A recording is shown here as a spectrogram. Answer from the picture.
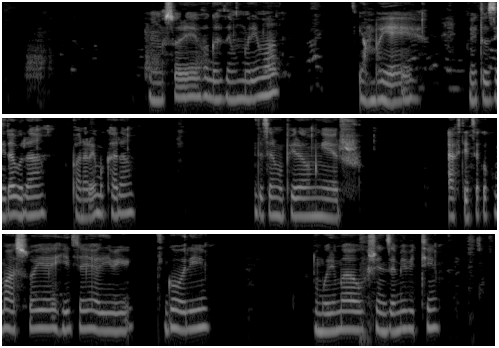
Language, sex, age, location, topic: Kinyarwanda, female, 18-24, Kigali, agriculture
